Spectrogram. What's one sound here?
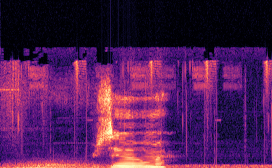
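A menu chime rings out with a short tone.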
